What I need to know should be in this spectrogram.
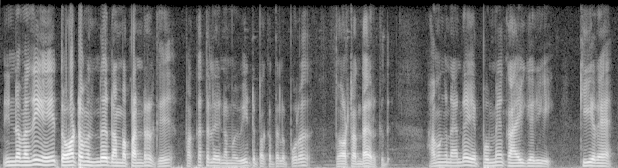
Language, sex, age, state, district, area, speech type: Tamil, female, 60+, Tamil Nadu, Coimbatore, urban, spontaneous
